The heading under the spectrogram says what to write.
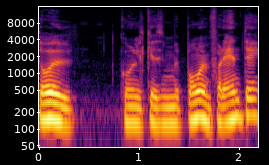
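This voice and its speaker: This is a man's voice. His pitch sits fairly high. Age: 60s. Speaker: interviewee sharing life story. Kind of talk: interview.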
